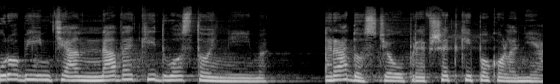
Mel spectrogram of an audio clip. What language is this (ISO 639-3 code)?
slk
